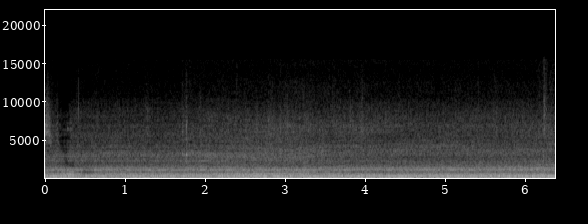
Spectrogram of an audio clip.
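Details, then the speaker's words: HCALORY TB MAX 8 kW diesel heater after about 10 minutes running, exhaust 73–75°C, combustion chamber over 160°C: steady airy fan rush over low even exhaust hum, pump clicking inaudible with mic close; normal operation. "I can't hear it anymore. I really can't hear it anymore. But the ventilation noises up here in front and also at the exhaust. Those you can hear."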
